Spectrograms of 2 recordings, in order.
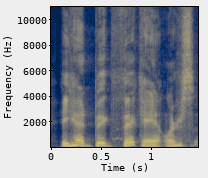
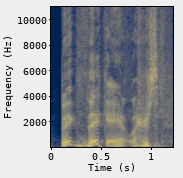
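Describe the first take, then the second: First: Said in the usual way. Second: Slow, raised, questioning repeat; incredulous echo. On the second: Retold or imitated. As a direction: echo it back in mock disbelief. He echoes her answer in disbelief.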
